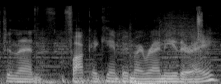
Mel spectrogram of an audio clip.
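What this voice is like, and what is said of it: Strong Canadian Ontario accent. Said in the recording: “That was the most Canadian I ever heard you sound. ... It's my Ontarian accent.”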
